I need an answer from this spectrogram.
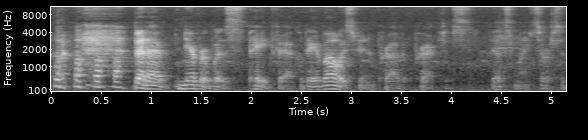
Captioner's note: laughs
